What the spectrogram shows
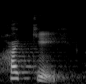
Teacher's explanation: о безударном положении звучит как а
